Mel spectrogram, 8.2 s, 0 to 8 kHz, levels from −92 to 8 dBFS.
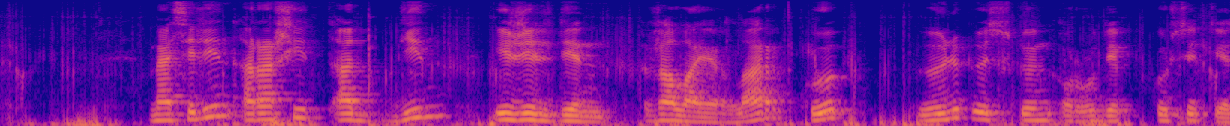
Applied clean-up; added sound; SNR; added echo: none; Glass; 12 dB; none.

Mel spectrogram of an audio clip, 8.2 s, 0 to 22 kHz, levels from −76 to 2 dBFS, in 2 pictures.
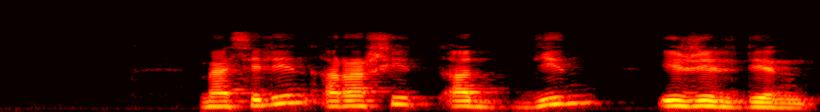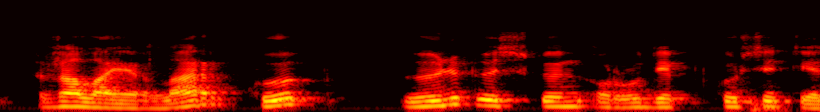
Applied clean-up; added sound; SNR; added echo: none; none; none; none.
